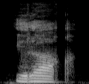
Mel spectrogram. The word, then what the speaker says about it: عراق: عراق ننطقونه إراق، نكتب عراق.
